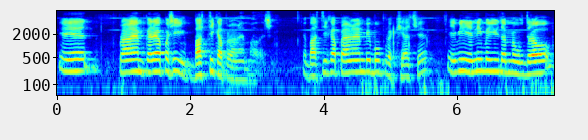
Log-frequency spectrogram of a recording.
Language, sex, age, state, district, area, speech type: Gujarati, male, 60+, Gujarat, Surat, urban, spontaneous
